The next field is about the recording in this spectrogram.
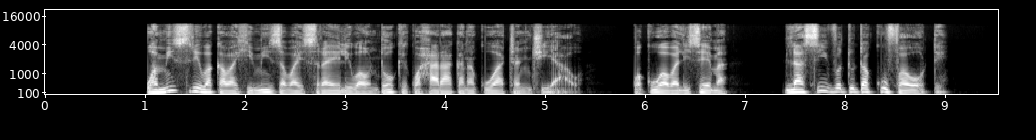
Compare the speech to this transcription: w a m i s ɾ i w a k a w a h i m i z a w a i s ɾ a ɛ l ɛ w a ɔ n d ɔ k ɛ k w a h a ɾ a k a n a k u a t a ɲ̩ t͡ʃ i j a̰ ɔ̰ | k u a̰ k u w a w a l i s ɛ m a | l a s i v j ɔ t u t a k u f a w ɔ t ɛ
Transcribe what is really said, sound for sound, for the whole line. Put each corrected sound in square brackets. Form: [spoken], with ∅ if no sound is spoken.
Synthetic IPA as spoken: w a m i s ɾ i w a k a w a h i m i z a w a i s ɾ a ɛ l [i] w a ɔ n d ɔ k ɛ k w a h a ɾ a k a n a k u a [t͡ʃ] a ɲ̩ t͡ʃ i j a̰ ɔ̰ | k [w] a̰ k u w a w a l i s ɛ m a | l a s i v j ɔ t u t a k u f a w ɔ t ɛ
